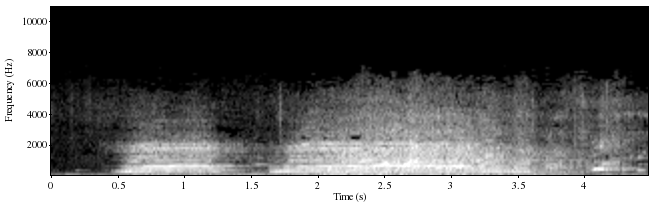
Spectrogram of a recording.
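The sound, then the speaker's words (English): Two long steam train whistle blasts, the first about a second long and the second stretching nearly two seconds, with hissy, harmonic tones over a low rumble, loud. “Trains, how I love them.”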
